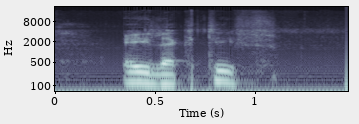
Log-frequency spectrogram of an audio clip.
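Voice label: "electief", Dutch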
